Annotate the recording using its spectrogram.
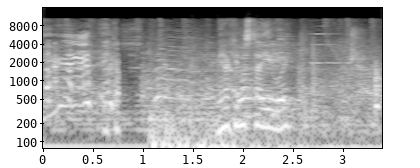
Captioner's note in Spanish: Risas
